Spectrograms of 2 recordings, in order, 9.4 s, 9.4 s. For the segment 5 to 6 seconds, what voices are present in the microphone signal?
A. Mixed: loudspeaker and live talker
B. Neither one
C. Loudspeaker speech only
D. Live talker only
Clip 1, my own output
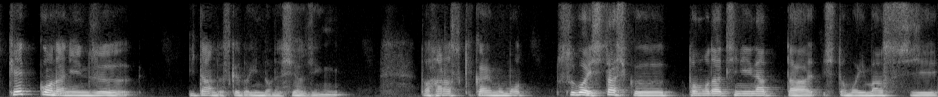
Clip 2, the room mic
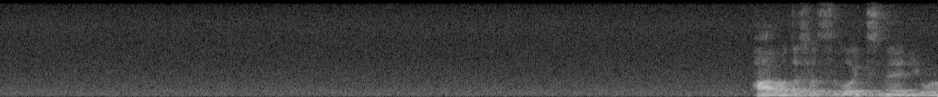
B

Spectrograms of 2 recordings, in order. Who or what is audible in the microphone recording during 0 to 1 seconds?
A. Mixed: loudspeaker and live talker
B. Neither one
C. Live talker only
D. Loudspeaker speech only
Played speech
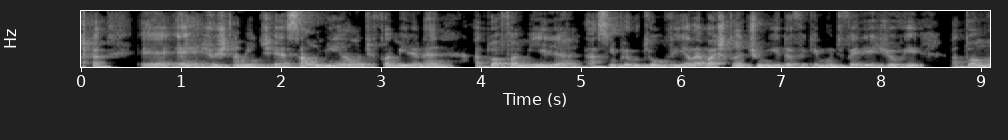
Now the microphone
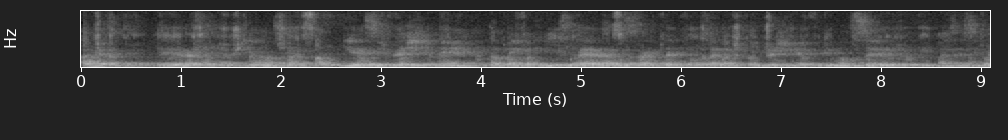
A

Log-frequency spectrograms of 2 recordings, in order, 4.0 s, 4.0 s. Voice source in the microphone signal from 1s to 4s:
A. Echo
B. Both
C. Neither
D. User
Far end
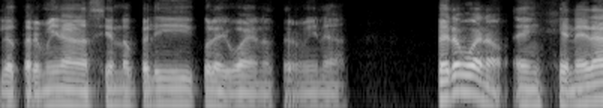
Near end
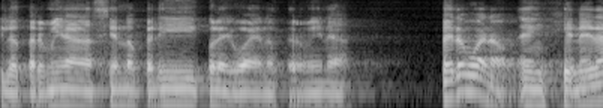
A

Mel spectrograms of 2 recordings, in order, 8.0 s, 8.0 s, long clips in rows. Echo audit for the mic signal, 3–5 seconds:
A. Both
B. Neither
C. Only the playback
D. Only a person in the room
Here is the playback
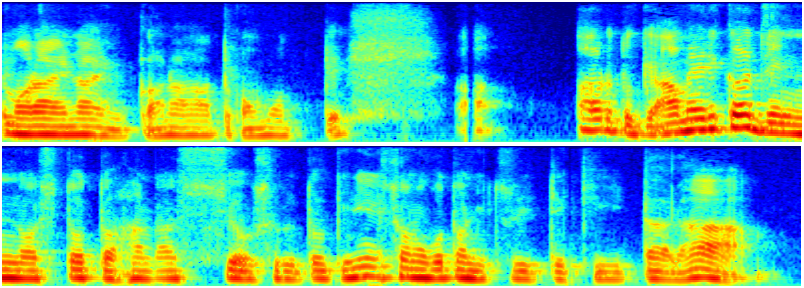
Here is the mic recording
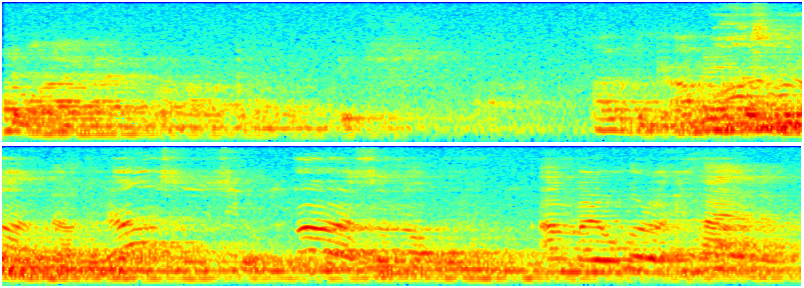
A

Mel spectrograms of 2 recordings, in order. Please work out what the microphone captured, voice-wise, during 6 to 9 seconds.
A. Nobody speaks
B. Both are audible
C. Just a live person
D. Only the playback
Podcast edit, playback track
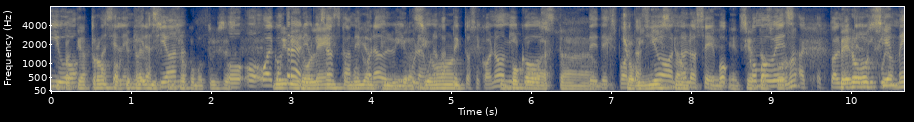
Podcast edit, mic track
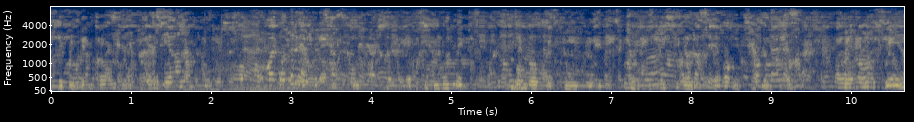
B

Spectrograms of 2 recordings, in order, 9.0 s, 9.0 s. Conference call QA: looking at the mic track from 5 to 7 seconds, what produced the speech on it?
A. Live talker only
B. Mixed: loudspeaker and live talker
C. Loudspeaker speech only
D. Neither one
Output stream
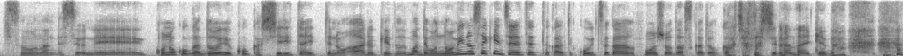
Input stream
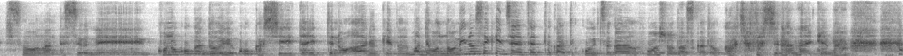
C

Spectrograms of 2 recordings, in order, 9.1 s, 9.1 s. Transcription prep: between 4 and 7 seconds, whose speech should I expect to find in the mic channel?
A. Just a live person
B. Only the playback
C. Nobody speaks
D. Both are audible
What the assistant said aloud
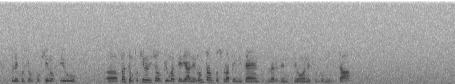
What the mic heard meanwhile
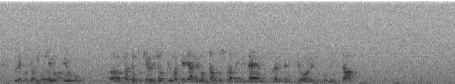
B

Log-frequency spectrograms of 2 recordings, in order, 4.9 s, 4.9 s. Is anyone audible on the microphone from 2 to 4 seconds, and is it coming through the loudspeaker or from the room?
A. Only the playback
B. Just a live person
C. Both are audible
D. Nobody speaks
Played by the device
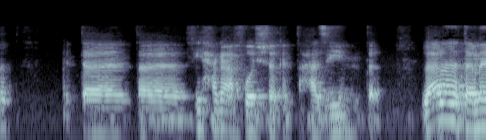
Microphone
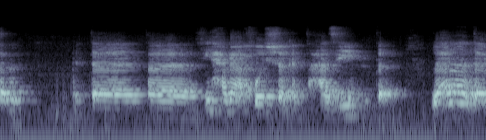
A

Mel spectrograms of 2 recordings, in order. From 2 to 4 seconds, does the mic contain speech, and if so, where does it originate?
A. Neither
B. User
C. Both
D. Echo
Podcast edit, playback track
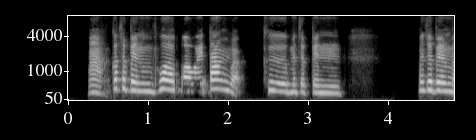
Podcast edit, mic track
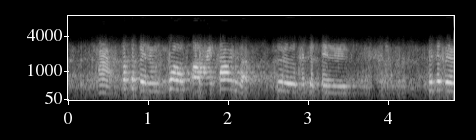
D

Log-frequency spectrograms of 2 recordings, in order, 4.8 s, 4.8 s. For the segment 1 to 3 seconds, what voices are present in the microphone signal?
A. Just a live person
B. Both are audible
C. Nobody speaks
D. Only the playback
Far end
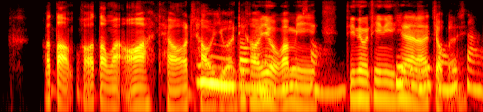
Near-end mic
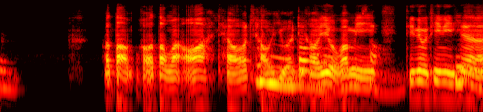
D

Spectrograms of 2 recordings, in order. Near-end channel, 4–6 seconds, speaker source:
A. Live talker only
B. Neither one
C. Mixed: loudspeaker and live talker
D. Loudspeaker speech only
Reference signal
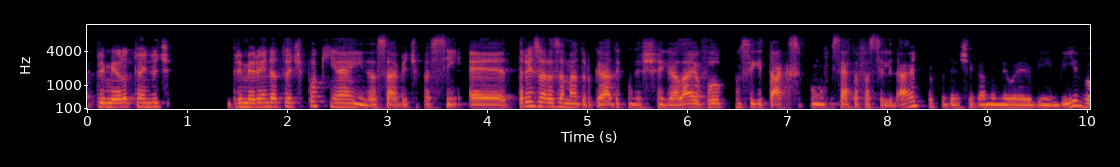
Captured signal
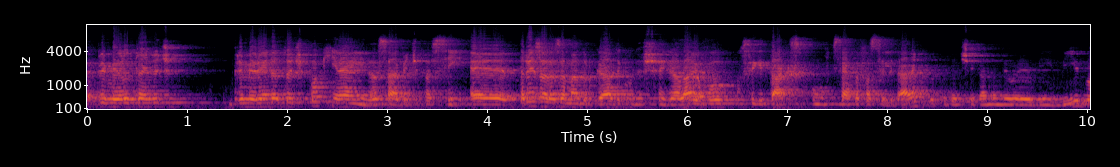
C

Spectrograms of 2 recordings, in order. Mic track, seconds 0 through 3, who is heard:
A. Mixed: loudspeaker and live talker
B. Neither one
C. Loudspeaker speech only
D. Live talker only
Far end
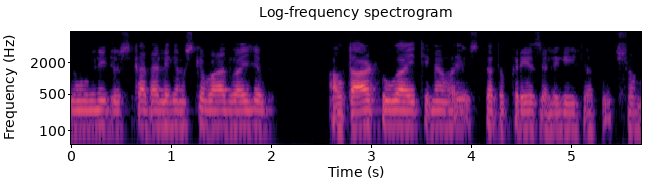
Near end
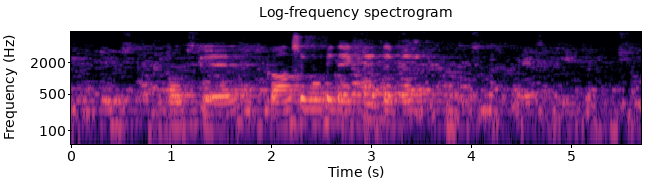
A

